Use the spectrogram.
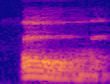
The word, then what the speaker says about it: Aum: your internal sound is ohm whether you say o m or you pronounce it a u m doesn't matter right because the interesting thing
